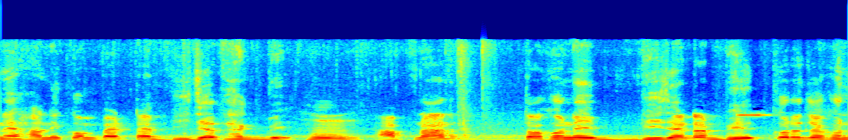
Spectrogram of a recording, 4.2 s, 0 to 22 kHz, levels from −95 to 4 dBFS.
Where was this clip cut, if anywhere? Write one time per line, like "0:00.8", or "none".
none

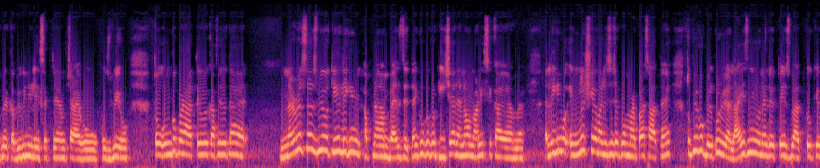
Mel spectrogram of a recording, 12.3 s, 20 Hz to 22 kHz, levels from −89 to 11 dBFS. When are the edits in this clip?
none

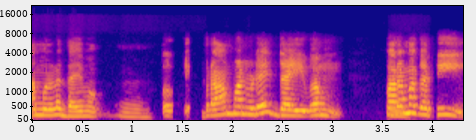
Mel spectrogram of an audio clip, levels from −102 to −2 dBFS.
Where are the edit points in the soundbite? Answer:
none

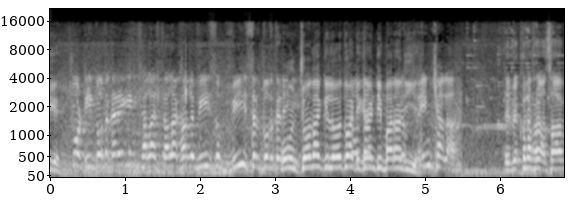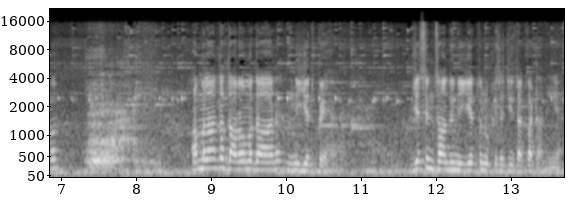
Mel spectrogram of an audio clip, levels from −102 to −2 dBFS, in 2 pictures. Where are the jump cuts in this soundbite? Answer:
0:05.5

